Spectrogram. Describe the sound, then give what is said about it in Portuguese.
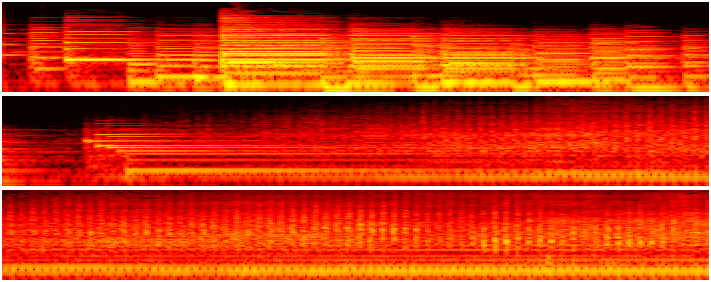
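A brief musical sting fades out, then a steady, loud helicopter drone takes over, its rotor and engine rumbling continuously as the helicopter closely follows a police operation, with no voices. “Um helicóptero acompanha de perto uma ação policial”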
